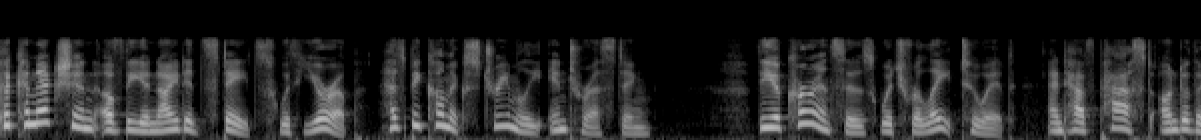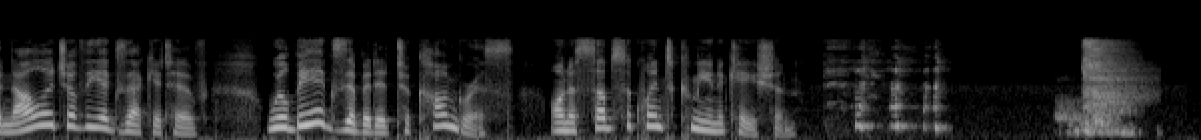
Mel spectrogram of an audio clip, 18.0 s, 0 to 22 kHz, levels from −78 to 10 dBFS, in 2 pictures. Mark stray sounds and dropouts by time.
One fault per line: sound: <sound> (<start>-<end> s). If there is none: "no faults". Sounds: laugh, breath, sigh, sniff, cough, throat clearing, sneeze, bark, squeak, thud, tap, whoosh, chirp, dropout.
sound: laugh (15.2-16.2 s)
sound: sneeze (16.9-17.7 s)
